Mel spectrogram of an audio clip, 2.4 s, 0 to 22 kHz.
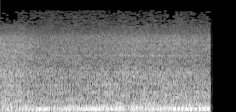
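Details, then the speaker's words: Electric fan that hummed and would barely spin, after replacing worn front and rear shaft bushings: on speed 3 it spins fast with a steady, even low hum, no scraping, ticking or wobble; normal fan running. "ini 3 ya putar kencang Alhamdulillah ya sudah bisa"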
